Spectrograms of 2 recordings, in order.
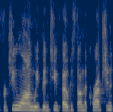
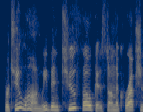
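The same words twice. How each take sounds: First: It is read in a natural everyday voice. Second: It is read in a put-on radio announcer voice.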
